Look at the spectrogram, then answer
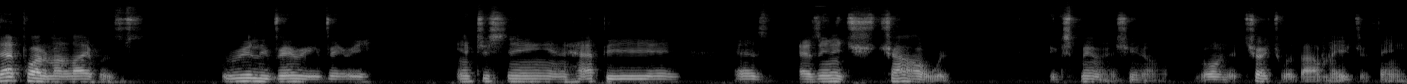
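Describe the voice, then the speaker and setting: A man speaks at a very slow pace with long, frequent pauses. His medium-pitched voice stays monotone and flat. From US South, Mississippi near Jackson. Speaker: jazz trombonist and artist. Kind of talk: interview, life story. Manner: halting with repetitions.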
